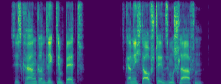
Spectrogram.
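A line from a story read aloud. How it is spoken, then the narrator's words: Quick, cold. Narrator (German): kam es schnell und kalt aus der Ecke des Bruders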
